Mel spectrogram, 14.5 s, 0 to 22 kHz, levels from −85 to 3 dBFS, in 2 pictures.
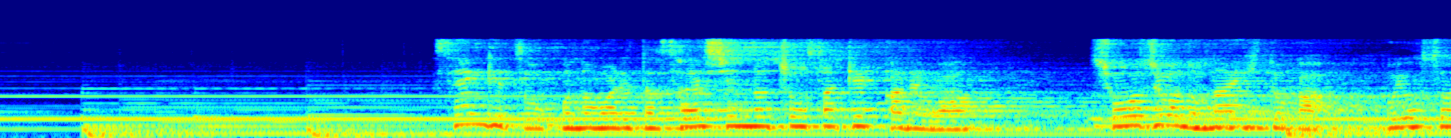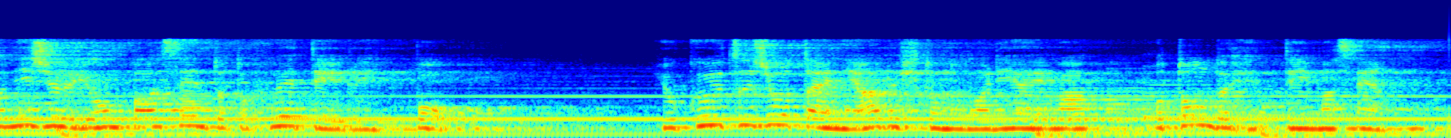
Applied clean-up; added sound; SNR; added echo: none; Organ; 12 dB; reverberation time 2.7 s.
